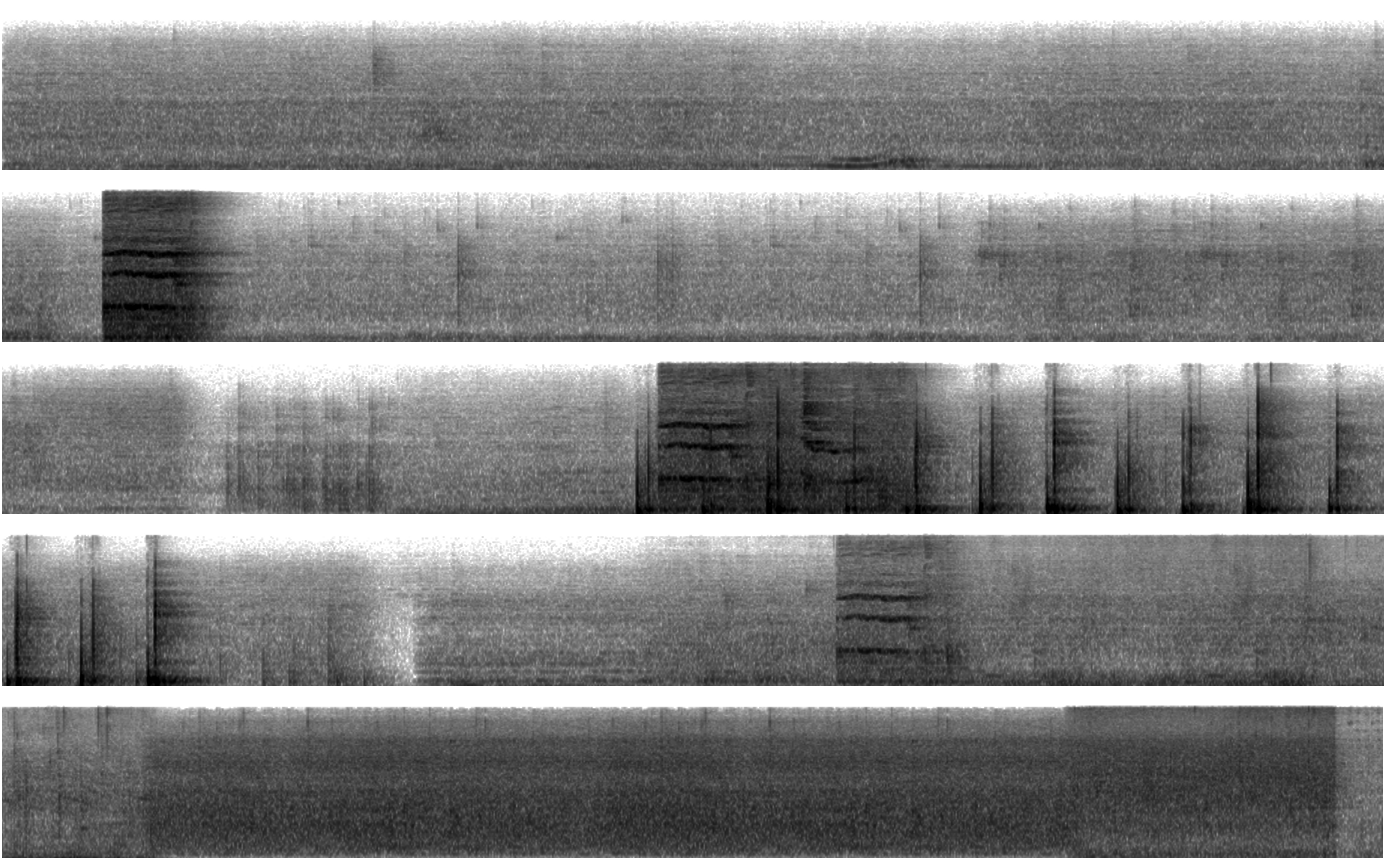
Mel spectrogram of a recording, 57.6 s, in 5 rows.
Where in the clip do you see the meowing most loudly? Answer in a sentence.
The loudest moment of the meowing is at 13 seconds.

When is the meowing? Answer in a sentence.
You can hear the meowing from 12.3 to 13.2 s, from 28.5 to 30.6 s and from 41.5 to 42.6 s.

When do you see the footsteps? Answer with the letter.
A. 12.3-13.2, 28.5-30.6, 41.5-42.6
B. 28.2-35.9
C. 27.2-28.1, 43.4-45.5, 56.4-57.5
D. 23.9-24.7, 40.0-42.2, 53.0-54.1
B.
